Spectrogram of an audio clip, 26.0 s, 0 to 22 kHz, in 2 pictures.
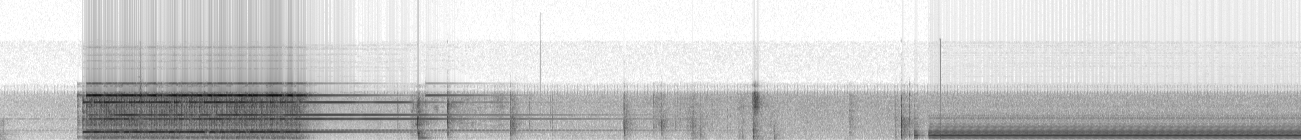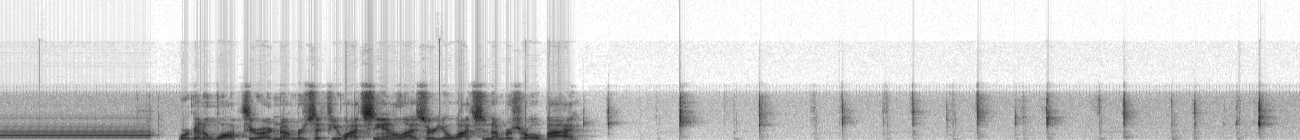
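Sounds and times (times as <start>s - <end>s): telephone dial tone: 0.8s - 5.2s, 9.2s - 14.6s
payphone bell ringing: 0.8s - 6.6s.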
